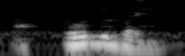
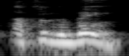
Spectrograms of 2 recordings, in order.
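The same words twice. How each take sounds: First: Calm, low reassurance; quiet calm reply. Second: Said in the usual way. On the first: Retold or imitated. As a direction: answer softer and lower, at peace. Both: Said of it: "repeated exchange".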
